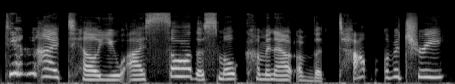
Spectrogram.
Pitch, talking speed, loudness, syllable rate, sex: 280 Hz, 210 wpm, -19 LUFS, 5.7 syllables/s, female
